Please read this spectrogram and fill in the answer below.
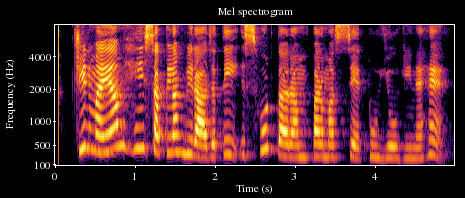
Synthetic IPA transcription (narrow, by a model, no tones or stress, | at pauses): t͡ʃɪnmɐjɐmɦisɐklɐmʋiɾaːd͡ʒət̪eʔɪsʋuɾt̪ɐɾɐmpɐɾmɐsjet̪ujoːɡinɐɦɛ̃ː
